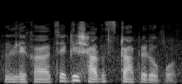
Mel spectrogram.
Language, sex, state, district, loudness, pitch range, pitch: Bengali, male, West Bengal, North 24 Parganas, -19 LUFS, 120-150 Hz, 120 Hz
